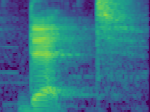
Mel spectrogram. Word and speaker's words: debt: Номер 5, debt. Хоть там написано be, мы ее не произносим. Зачем она там вообще есть тогда, не знаю. Просто смиритесь с этим.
